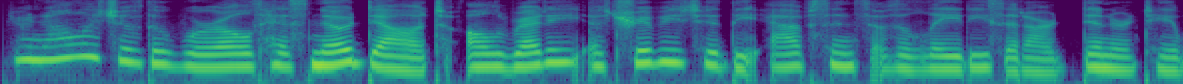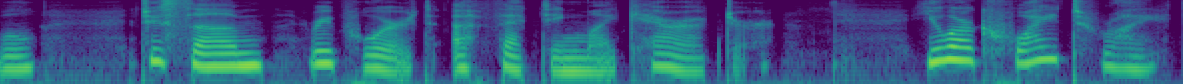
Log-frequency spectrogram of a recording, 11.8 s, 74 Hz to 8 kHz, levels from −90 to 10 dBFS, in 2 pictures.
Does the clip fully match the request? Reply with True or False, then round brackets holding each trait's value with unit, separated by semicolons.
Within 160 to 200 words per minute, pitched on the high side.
False (145 wpm; 210 Hz)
